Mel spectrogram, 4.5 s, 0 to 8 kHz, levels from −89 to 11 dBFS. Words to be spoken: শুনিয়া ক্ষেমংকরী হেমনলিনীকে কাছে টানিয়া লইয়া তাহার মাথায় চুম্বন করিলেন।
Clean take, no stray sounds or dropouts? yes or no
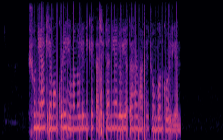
yes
